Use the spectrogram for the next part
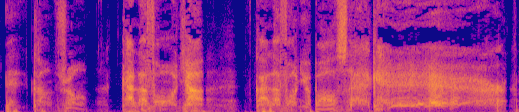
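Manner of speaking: mock whisper. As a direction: whisper and stretch it. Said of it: "whispered tease".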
